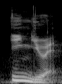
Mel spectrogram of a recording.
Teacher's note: yin yue, yin, first tone, yue, fourth tone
